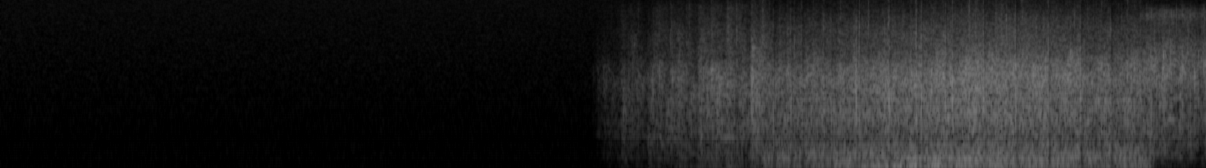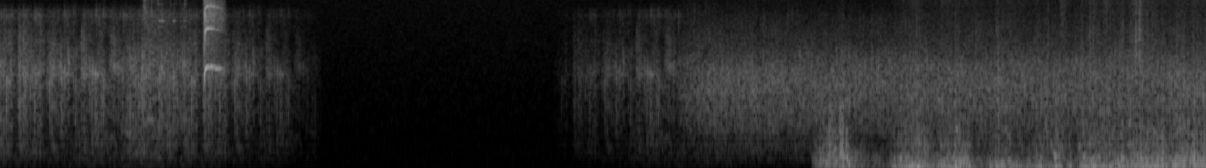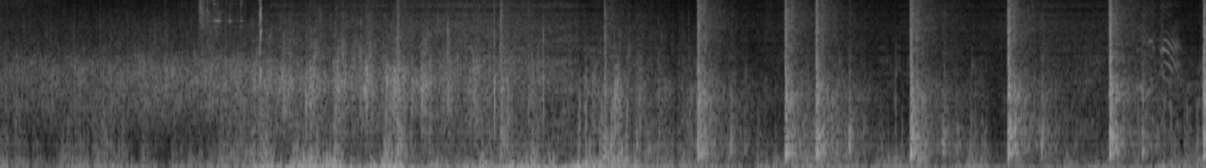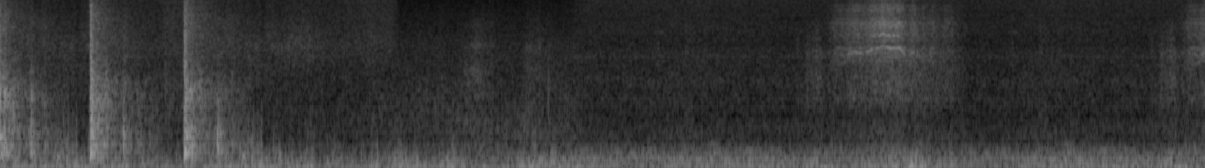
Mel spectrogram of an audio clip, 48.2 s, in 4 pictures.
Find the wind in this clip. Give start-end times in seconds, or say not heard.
20.1-48.1.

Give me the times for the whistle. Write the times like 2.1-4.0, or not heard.
13.6-14.3, 26.1-26.8.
